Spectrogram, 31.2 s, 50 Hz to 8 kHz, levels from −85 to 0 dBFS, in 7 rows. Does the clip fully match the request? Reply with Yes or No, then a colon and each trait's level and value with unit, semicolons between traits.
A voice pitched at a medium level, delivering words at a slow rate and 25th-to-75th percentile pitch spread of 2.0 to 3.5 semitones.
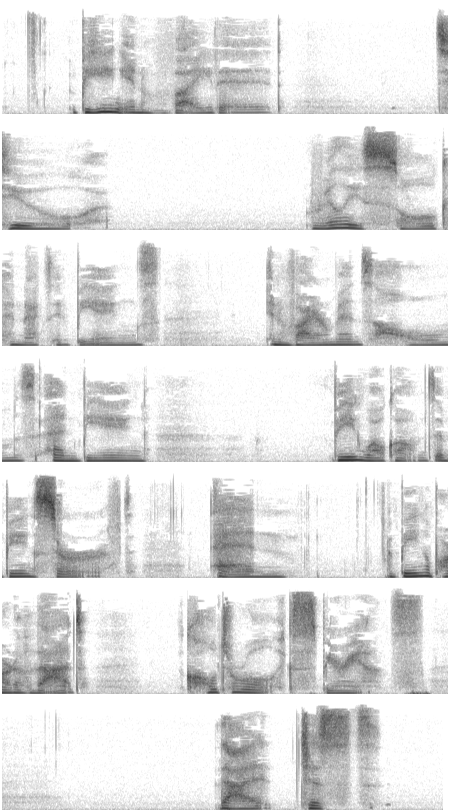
Yes: medium, 180 Hz; slow, 50 wpm; average, 2.7 semitones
